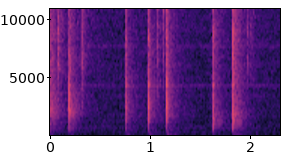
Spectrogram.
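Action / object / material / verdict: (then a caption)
tap / caramelized sugar crust on a sweet roll, tapped with a metal spoon / caramel / hard. A gold spoon taps a little rhythm on the hardened caramelized crème brûlée sugar crust topping Hawaiian bun donuts. Six sharp, bright, glassy clicks ring only briefly. The crust has set hard and perfect.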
